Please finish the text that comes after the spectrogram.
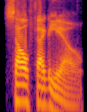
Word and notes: solfeggio: American English

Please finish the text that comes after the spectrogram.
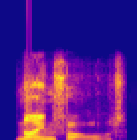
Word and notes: ninefold: British English

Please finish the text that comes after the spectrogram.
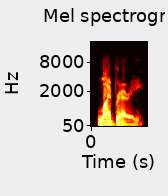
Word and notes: library: American English

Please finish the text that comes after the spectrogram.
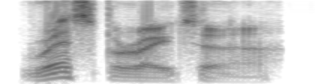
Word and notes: respirator: British English

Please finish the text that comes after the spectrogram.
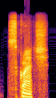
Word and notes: scratch: British English

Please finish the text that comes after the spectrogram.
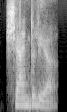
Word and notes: chandelier: Indian

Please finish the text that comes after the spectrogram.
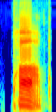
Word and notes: pup: American English

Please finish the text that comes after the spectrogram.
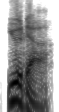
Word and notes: UDA: American English

